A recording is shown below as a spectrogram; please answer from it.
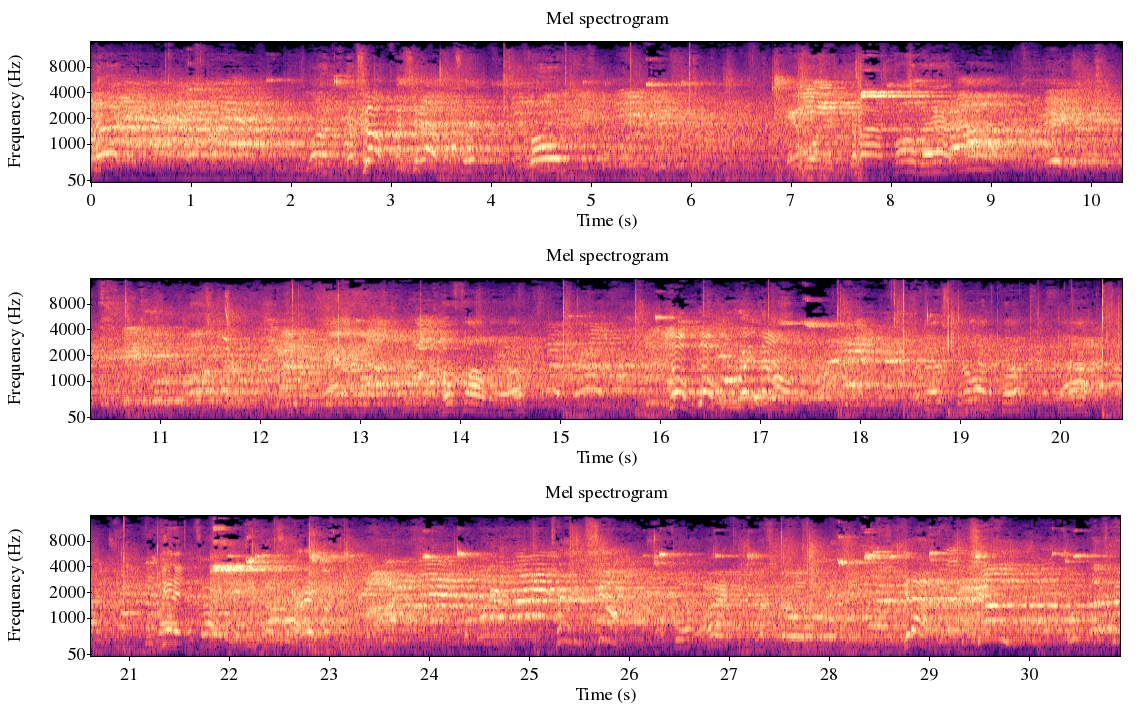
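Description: Live sound of a basketball game on a hardwood gym court: the ball being dribbled and bouncing, with a steady layer of players' and spectators' voices echoing in the hall.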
